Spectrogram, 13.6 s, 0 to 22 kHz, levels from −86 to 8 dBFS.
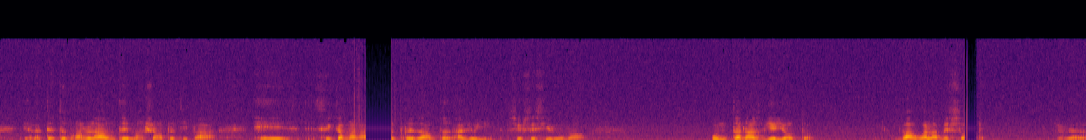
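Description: Intermittent contact at 4.42 to 5.02 s and 12.00 to 12.25 s: a loose connection opens briefly, cutting the sound for about 333 ms, then 159 ms, with crackle at the edges.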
